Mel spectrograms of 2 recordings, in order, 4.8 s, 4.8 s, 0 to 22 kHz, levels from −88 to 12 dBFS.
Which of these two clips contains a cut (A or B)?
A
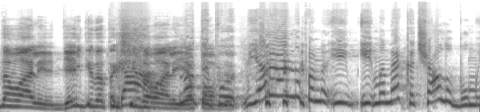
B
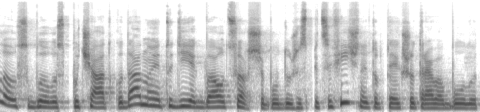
B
